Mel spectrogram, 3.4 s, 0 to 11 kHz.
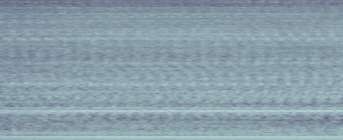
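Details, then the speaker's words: Audi Q7 3.0L TDI after engine oil cooler replacement, no dash warning light: steady, even diesel clatter at idle with no misses, knocks or surges; engine running great, no leaks. Normal idle. "So the engine is running great. The engine sounds good."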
